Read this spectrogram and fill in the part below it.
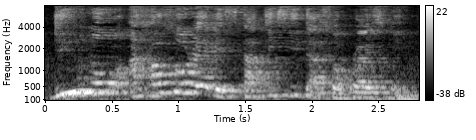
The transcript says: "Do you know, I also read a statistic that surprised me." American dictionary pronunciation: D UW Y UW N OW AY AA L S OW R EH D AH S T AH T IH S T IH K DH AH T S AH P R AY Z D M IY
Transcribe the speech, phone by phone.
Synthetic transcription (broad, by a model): D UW Y UW N OW AY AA S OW R EH D AH S T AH T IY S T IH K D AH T S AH P R AY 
